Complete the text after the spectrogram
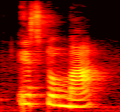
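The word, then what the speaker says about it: estomac: Não pronunciamos o C, principalmente das que terminam com A, C, com A, C, tá? Não são muitas, mas as mais usadas eu vou colocar aqui para vocês. Por exemplo, estomar, não falo C.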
